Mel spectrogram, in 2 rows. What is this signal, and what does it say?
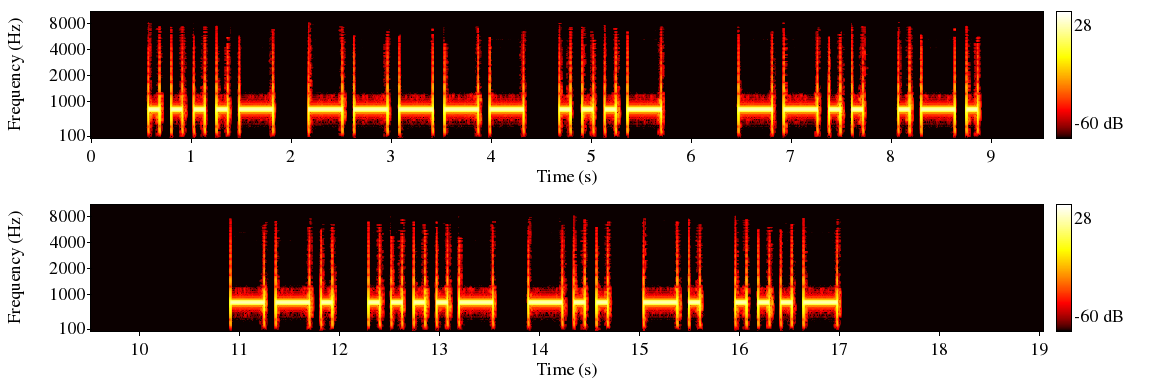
Morse code, heard as a keyed tone, about 10 wpm, 800 Hz. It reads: 40VZR G4DNV
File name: LEZIONI / 8 YJ45 / 8 YJ4 10wpm 2633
